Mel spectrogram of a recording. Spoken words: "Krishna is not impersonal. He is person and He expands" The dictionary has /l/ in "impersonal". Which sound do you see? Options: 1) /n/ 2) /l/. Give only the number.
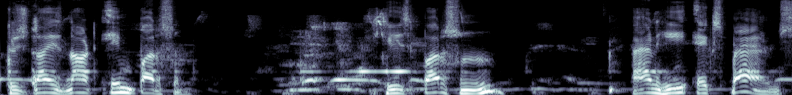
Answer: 1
